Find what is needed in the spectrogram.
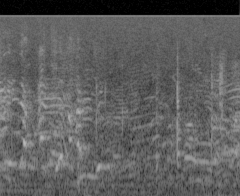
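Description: Several girls' voices calling and shouting to one another across an outdoor hockey pitch during play.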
